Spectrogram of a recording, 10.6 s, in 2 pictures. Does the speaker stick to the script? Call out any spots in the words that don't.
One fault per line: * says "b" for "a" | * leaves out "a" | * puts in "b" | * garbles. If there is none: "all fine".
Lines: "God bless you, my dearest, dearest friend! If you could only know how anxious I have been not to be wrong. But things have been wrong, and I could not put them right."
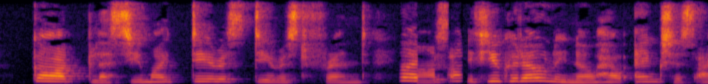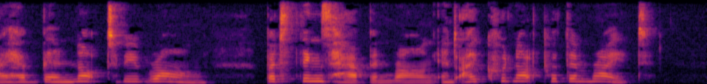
* garbles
